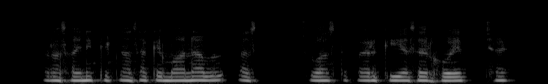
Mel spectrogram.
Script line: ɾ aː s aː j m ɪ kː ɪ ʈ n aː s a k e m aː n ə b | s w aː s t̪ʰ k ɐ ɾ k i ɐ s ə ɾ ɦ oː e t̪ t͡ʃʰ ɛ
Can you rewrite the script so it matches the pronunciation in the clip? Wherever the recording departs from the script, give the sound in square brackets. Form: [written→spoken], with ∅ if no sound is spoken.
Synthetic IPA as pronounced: ɾ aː s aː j [m→n] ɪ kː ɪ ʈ n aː s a k e m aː n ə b | s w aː s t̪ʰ [k→p] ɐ ɾ k i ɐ s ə ɾ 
